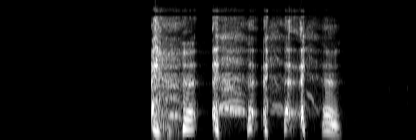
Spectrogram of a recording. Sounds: Cough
